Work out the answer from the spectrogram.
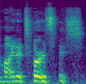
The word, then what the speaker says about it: Minotaurs: to be careful now we pronounce the i in the minotaurs a short eye here in the states at least in new england oh okay i've been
